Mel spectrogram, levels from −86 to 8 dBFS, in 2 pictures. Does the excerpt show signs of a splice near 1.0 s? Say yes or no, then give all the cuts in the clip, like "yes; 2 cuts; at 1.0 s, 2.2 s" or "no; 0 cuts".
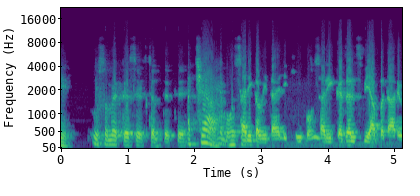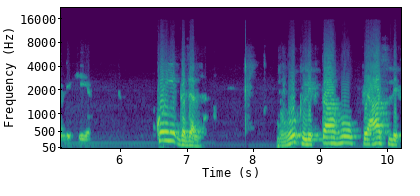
no; 2 cuts; at 2.4 s, 7.3 s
